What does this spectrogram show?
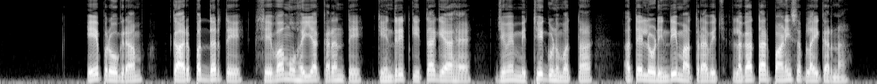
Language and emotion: Punjabi, neutral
